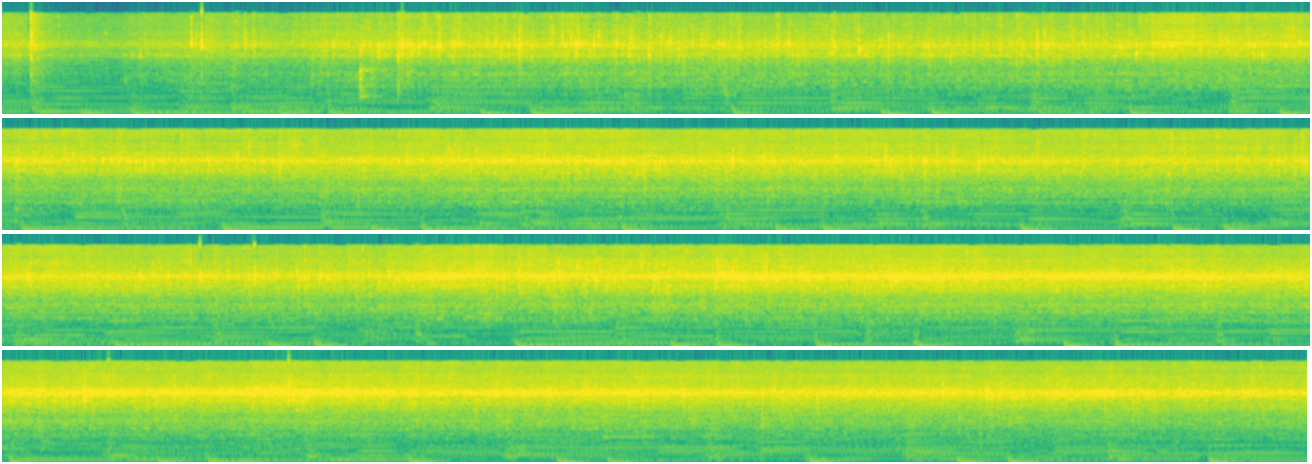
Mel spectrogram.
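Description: Boiled raw jackfruit pieces and potatoes frying in mustard oil in a wok, sizzling steadily as they are stirred with a spatula.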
